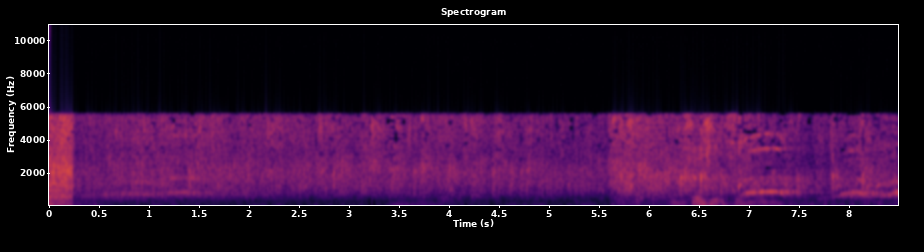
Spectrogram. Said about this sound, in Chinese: 好，热烈的掌声。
